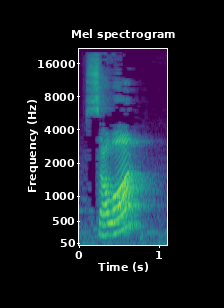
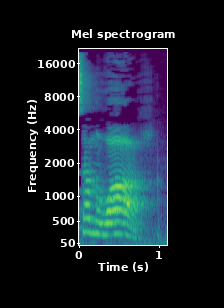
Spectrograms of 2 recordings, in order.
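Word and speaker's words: سنوار: এটা আপনি দুই ভাবে উচ্চারণ করতে পারবেন। একটা হচ্ছে নুন বাদ দিয়ে সাওয়ার, আর একটা হচ্ছে সানওয়ার। অভিধানে দুই রকমের উচ্চারণই আছে, ঠিক আছে?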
